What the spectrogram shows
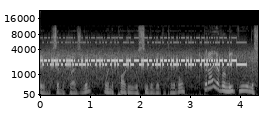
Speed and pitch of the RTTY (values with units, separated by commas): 50 baud, 450 Hz shift, 2050 Hz centre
